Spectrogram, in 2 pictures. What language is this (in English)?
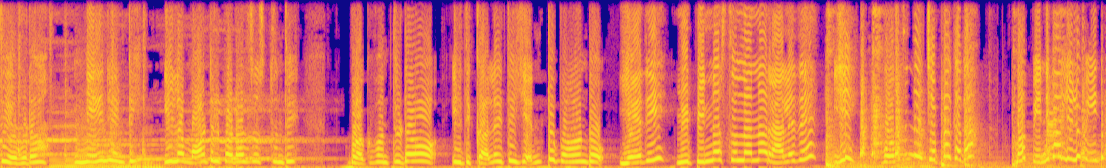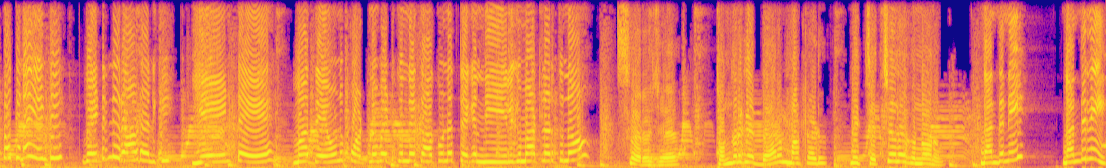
Telugu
